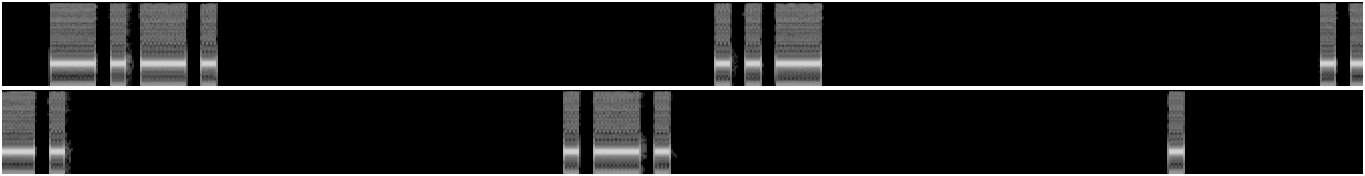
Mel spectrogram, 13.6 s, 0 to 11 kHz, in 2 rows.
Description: Morse code, heard as a keyed tone, about 16 wpm, 800 Hz. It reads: C U R R E
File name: Spaced Characters / Spaced Characters-mp3s / Weather5 22 sp.@5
